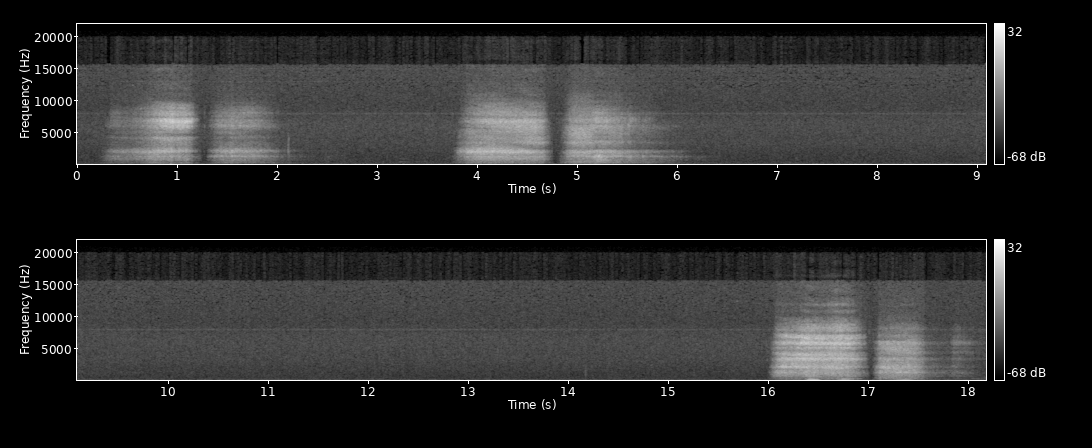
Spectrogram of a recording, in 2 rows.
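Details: Paired rasping, snorting breaths with long quiet gaps: an adult snoring in sleep, captured by accident over 47 minutes after falling asleep while filming cats; they describe their snoring as funny.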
